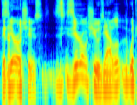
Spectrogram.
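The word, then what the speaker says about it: Xero Shoes: they make these shoes that feel like they're zero shoes zero shoes yeah with like a as an x so it's pronounced like that i think they made a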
